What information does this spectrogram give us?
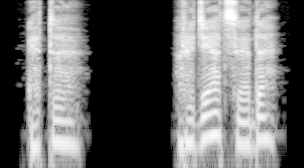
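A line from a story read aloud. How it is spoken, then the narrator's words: Barely audible whisper. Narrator (Russian): Почти неслышно, одними губами прошептала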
